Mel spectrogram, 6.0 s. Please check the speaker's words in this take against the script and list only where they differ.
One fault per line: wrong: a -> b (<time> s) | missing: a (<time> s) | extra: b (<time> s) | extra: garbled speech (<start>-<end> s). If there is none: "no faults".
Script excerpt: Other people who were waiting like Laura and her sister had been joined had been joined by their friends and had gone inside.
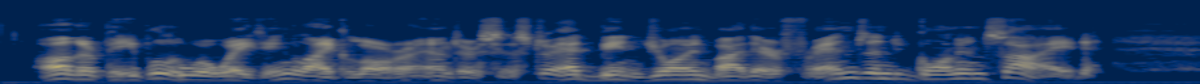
missing: had been joined (3.6 s)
